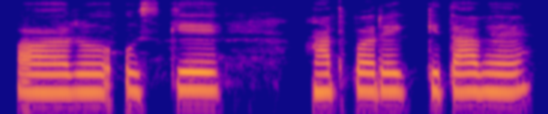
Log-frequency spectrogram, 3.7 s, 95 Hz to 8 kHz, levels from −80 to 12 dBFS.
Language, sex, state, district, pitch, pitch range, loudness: Hindi, female, Chhattisgarh, Raigarh, 230 Hz, 225-240 Hz, -17 LUFS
